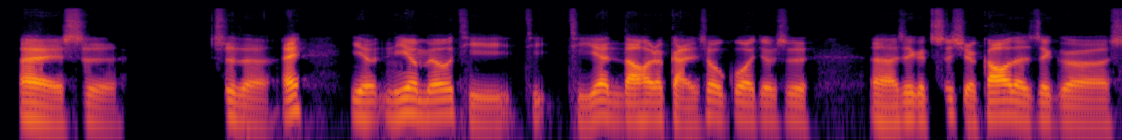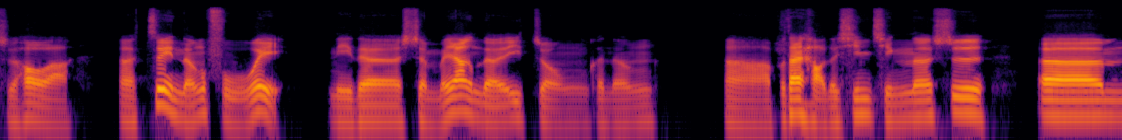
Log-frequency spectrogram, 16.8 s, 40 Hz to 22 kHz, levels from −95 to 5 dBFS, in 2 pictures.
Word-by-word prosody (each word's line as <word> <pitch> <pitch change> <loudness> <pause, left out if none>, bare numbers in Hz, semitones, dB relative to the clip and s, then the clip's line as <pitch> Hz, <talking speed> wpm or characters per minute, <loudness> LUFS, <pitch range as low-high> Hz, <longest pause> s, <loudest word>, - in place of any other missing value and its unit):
哎， 105 -5 +4
是， 90 -6 -9 0.7
是 - - -6
的。 - - -6
哎， - - +7 0.4
你 120 - -7
有 115 -1 0
你 120 +1 -9
有 135 -1 +2
没 120 -1 -4
有 130 +2 +1
体 95 -7 -12
体 - - -19 0.2
体 95 - -16
验 120 -4 0
到 105 -1 +4
或 110 - +2
者 110 - -1
感 90 -3 -1
受 110 - -3
过 105 0 -2
就 105 0 -7
是， 105 -1 -8 0.4
呃， 95 -2 -2
这 115 +2 -4
个 110 -1 -5
吃 135 - -9
雪 135 - -4
糕 120 +1 +5
的 105 -3 -1
这 110 +1 -5
个 90 -2 -4
时 95 - -12
候 105 -1 +2
啊， 85 -2 -2 0.4
呃， - - -5
最 - - +4
能 - - -3
抚 100 - -9
慰 - - +2 0.3
你 95 -2 -7
的 100 +1 0
什 - - -5
么 85 - -5
样 145 -5 +5
的 95 -1 -1
一 115 - -5
种 85 0 -10
可 - - -14
能， 90 +3 -12 0.5
啊， 85 -1 -5
不 - - -11
太 135 - +10
好 105 - +1
的 95 - -8
心 130 +6 -6
情 110 -1 -8
呢？ 120 +1 +1
是 135 -1 0 0.4
呃， 125 0 +8
105 Hz, 215 characters per minute, -25 LUFS, 95-120 Hz, 0.7 s, 太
